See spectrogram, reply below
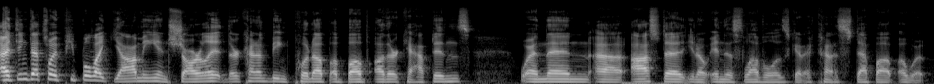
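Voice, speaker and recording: A medium-pitched, slightly bright male voice belongs to a streamer loosely chatting with his audience and going over their comments. His delivery wanders, jumping between tangents and repeating points.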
